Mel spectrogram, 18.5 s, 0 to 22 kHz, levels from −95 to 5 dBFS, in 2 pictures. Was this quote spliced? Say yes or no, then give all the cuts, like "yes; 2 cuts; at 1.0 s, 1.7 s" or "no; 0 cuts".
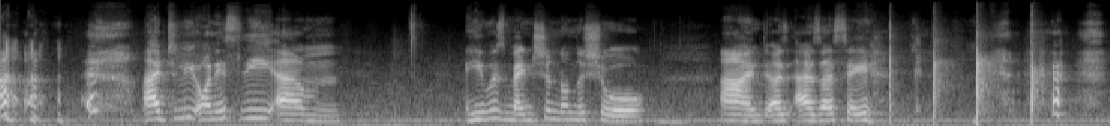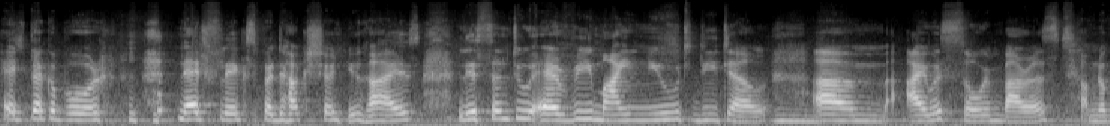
no; 0 cuts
